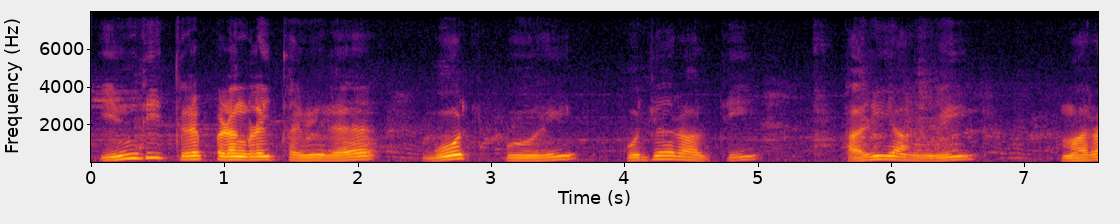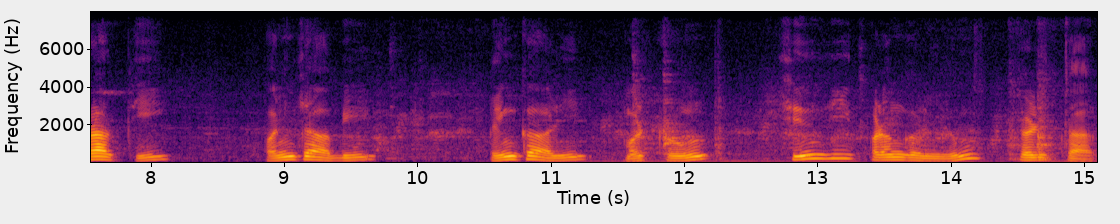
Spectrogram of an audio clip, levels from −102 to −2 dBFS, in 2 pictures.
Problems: background sounds at intervals, low volume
